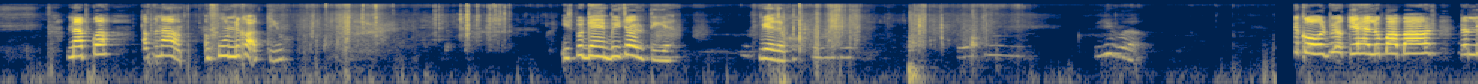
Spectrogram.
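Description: A small girl talks in a high voice close by.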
